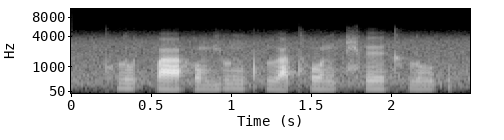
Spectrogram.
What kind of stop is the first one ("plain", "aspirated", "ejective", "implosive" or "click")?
aspirated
